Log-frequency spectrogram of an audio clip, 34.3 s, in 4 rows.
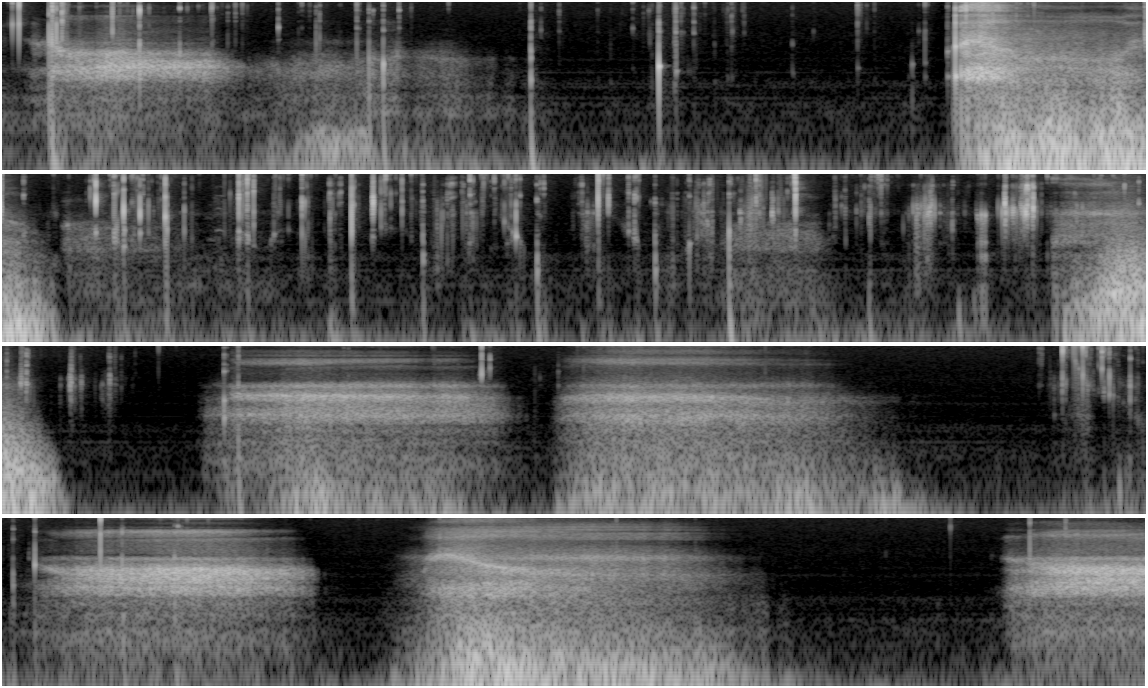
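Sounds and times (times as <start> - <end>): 
wet squishing sounds: 0.0 - 22.6, 24.9 - 27.2
sleeping breath in both ears: 0.2 - 3.8, 7.2 - 9.4, 16.5 - 17.7, 18.8 - 24.0, 26.0 - 28.1, 28.7 - 31.7, 33.2 - 34.3.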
